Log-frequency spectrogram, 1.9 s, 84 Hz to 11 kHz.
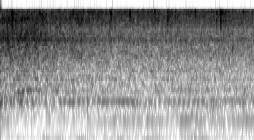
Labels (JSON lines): {"label": "anthrophony, boat engine", "recorder": "SoundTrap 300"}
